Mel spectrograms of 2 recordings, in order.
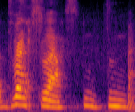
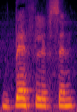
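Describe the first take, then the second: First: Detlefsen slow, German sounds, near dveslasn; German pronunciation. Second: Detlefsen said slowly, Spanish style; drawn-out Spanish-style Detlefsen; Spanish pronunciation. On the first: Retold or imitated. Authors correcting the teacher, slow German Detlefsen. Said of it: "no se pronuncia así, se pronuncia". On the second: Shown as a demonstration. Teacher showing her own way, slow Detlefsen. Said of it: "Yo creo que se debe decir así".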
